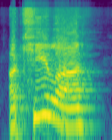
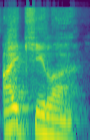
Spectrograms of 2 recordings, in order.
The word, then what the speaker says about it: Akilah: care of yourself everybody akilah i keep pronouncing your name wrong it's aikila here just love man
